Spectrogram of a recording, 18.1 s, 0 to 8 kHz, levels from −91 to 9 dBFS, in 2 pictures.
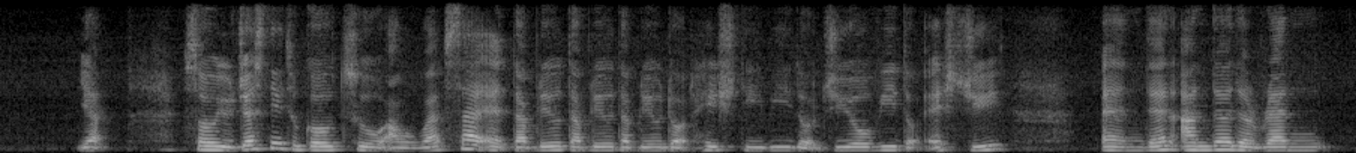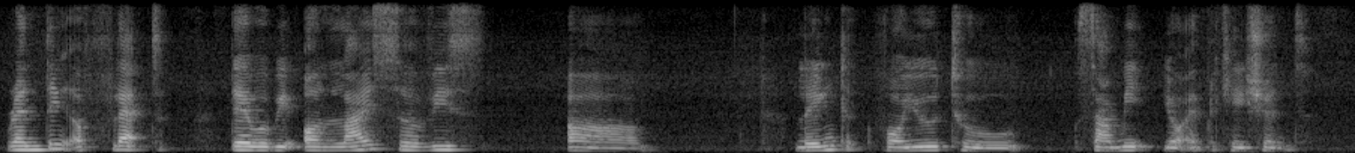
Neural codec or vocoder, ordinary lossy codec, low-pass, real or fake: none; none; none; real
